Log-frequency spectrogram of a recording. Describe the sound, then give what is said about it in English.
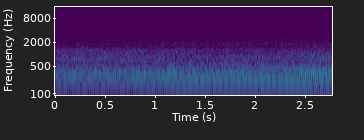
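Car driving along a highway beside the ocean, heard from the back seat as a faint, steady low engine hum and road rumble that stays even throughout with no distinct events. “I was in the back seat of a car driving along the highway beside the ocean.”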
